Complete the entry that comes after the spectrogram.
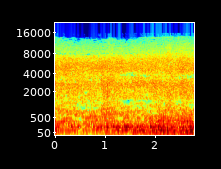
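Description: Big sea waves roll and crash on a rocky beach, a continuous loud roar of surf mixed with wind buffeting the microphone, swelling toward the end, with no one talking.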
